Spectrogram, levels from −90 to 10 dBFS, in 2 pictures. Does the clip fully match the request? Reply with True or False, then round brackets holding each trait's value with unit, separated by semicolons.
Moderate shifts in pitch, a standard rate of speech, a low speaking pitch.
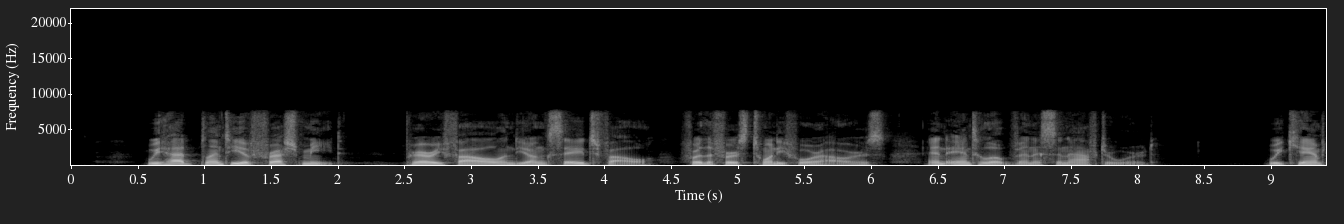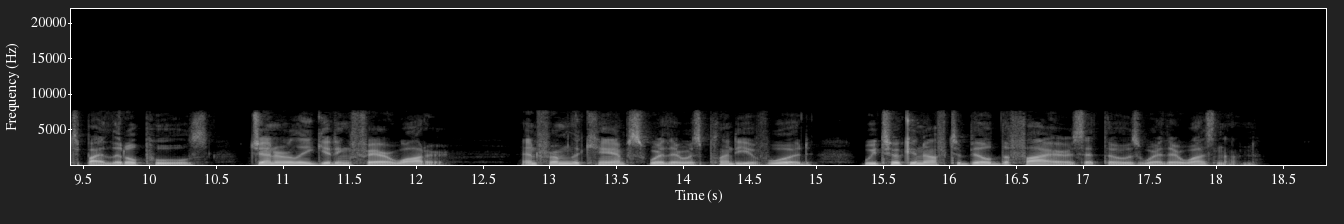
True (4.4 semitones; 170 wpm; 95 Hz)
